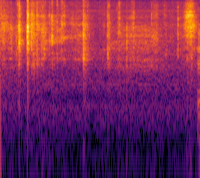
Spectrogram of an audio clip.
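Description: Hard plastic toy egg capsule and a figurine's plastic wrapper being handled, giving a quick run of light, sharp plastic clicks and rattles.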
